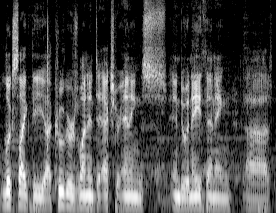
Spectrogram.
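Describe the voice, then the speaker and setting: A man's voice: on the low side, fairly even intonation, brisk, a bit bright, soft background music. Chatty man calling a baseball game. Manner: chatty, self-deprecating, jokes with co-host. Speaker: play-by-play announcer. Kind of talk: high school baseball commentary.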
